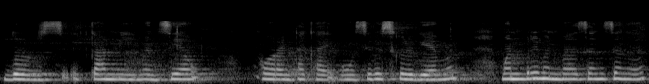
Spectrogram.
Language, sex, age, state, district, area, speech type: Bodo, female, 30-45, Assam, Udalguri, rural, spontaneous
